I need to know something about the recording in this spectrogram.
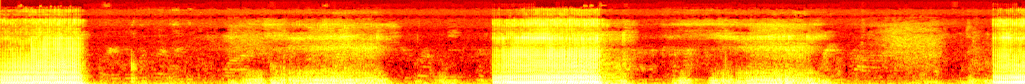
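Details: Snoring English Bulldogs: loud, rasping, rumbling inhaled snores roughly every five seconds, with quieter snuffling, wheezy exhales in between.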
